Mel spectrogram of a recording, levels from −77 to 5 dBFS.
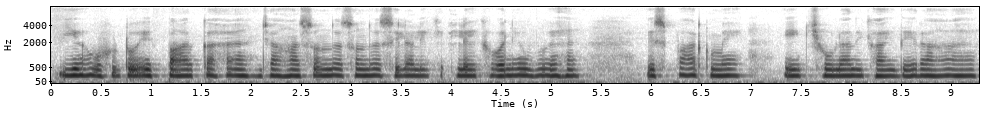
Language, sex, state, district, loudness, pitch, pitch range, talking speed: Hindi, female, Rajasthan, Nagaur, -16 LUFS, 205 Hz, 200-210 Hz, 140 wpm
